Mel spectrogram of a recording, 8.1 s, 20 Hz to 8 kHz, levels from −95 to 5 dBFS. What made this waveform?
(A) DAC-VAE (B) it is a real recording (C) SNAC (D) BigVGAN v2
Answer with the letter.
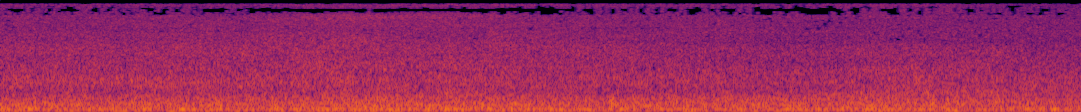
B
